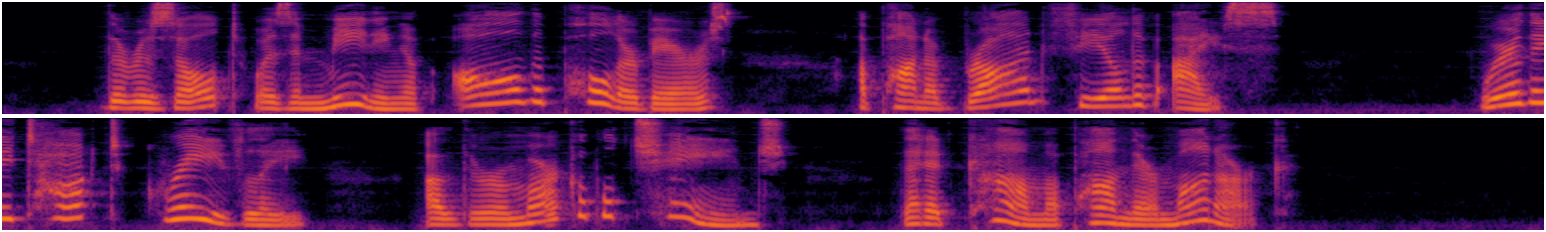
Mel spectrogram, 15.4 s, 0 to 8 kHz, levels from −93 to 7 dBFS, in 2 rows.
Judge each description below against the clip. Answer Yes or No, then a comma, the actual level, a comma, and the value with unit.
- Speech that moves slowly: Yes, slow, 115 wpm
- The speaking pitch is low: No, medium, 185 Hz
